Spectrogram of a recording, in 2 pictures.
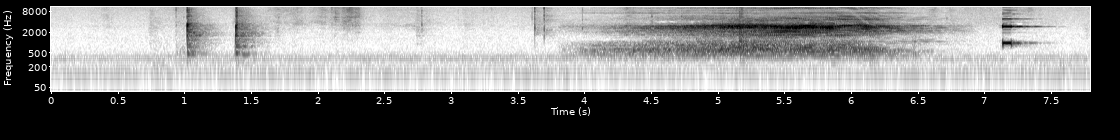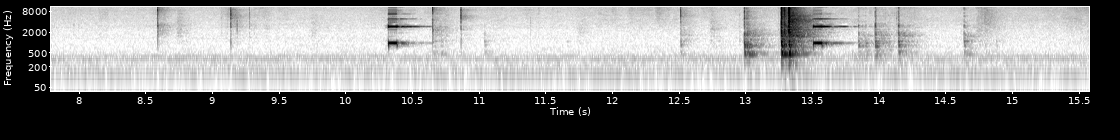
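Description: Laser X toy laser-tag blasters being switched on: plastic clicks, then an electronic whooshing sound effect that swells and fades over about three seconds, followed by three short electronic beeps a few seconds apart. A sharp plastic clack near the end is the loudest sound.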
